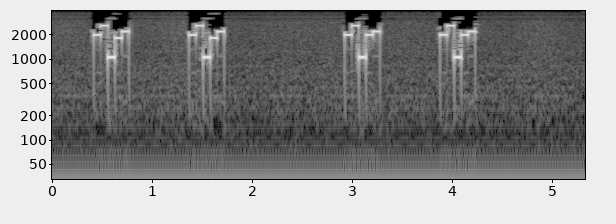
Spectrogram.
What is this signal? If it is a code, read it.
Five-tone selective call (ZVEI), heard as quick runs of five tones, tones of about 70 ms. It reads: 88179 88179 88189 88189
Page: Server at audio.f85360.feuerwehr-orlamuende.org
